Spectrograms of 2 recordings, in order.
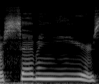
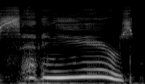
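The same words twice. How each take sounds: First: Said in the usual way. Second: High, drawn-out disbelief; incredulous. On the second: Real, not acted. Host reacting to seven years on Tinder, incredulous. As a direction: stretch it slowly, aghast at the figure.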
